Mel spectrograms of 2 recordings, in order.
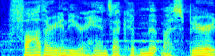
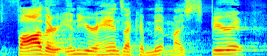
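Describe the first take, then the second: First: It is said quietly, without force. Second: It is shouted out as a loud proclamation.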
